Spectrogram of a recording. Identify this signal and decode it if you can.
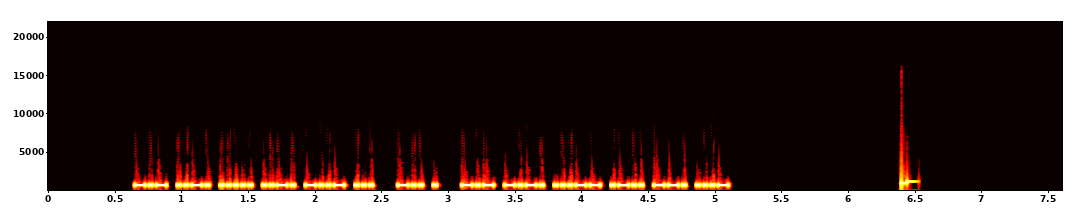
Morse code, heard as a keyed tone, about 41 wpm, 700 Hz. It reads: KF5FXS DE KC3LGV
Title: USA Callsign DE Callsign - 6 Characters - 45wpm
